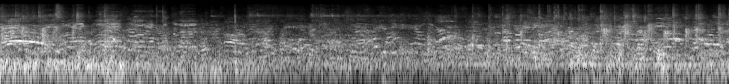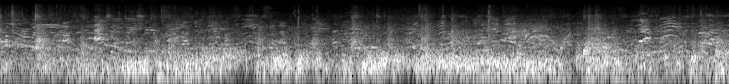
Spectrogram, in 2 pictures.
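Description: Spectators and players shout and call out across an open field.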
